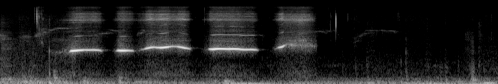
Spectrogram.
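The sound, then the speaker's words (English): A person whistles the opening phrase of Happy Birthday: a clear, fairly loud string of about six notes at a steady, sing-song pace, with no talking and a low background rumble. “Can you whistle us a happy little tune in honor of DJ Ren's birthday?”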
